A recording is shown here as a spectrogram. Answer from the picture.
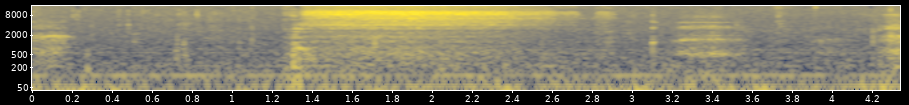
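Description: One quiet breath out through the nose, lasting over a second, about a third of the way in. Faint small clicks and rustles of gloved hands working the coyote's ear hide follow near the end.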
